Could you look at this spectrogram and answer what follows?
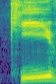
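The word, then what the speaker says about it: Kyiv: guess February 20th Biden made a visit to keev or Kiev I still don't really know how to say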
